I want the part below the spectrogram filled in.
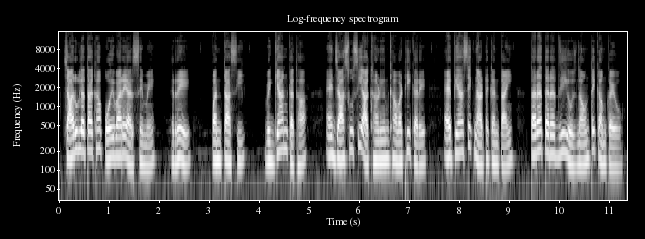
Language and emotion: Sindhi, neutral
